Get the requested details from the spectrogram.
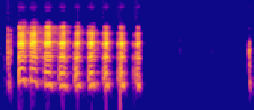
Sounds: Laughter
